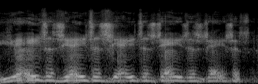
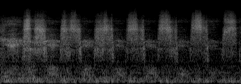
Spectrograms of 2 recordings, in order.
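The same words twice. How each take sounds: First: Held-back scream, raised pitch without volume; mock scream. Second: Whispered name repeated over and over; barely audible, unvoiced whispered chant; very soft whisper. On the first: Man retelling how he began screaming to Jesus, restrained mock scream. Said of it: "ik begin te schreeuwen". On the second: Man retelling how he softly called on Jesus, whispering. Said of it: "Zo zachtjes".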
